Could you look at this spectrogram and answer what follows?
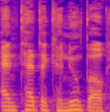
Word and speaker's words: Antetokounmpo: I usually say Antetokounmpo, but Antetokounmpo is his real name.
